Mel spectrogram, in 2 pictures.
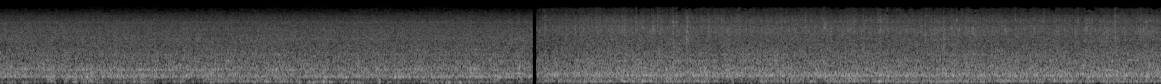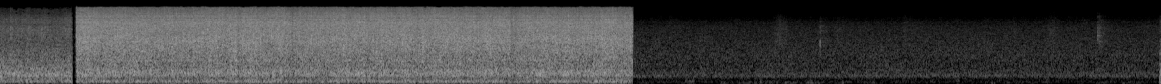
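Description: Running water, a steady rushing noise heard across a few cuts: moderate at first, much louder for about five seconds from the middle on, then faint near the end.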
